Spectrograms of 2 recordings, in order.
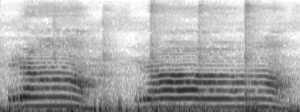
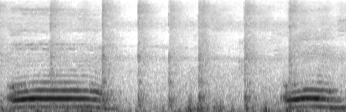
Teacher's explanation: दीर्घ स्वर से भी ज्यादा इनको समय लगता है इनको बोलने में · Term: प्लुत स्वर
